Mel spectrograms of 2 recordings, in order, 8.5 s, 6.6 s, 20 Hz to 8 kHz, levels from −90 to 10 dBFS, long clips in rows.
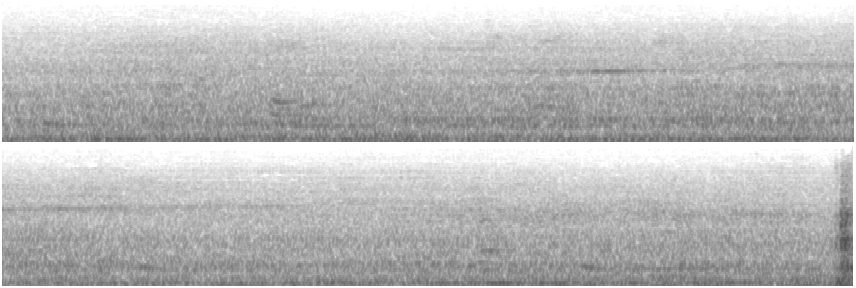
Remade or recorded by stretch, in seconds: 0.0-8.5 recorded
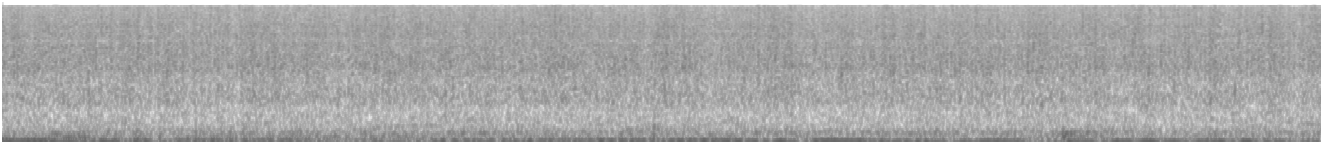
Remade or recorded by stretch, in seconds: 0.0-6.6 recorded

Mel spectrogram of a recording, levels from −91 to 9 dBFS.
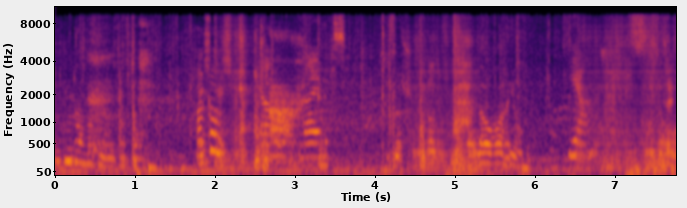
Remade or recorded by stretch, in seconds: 0.0-2.0 recorded; 2.0-2.5 remade; 2.5-4.4 recorded; 4.4-5.3 remade; 5.3-6.5 recorded; 6.5-7.8 remade

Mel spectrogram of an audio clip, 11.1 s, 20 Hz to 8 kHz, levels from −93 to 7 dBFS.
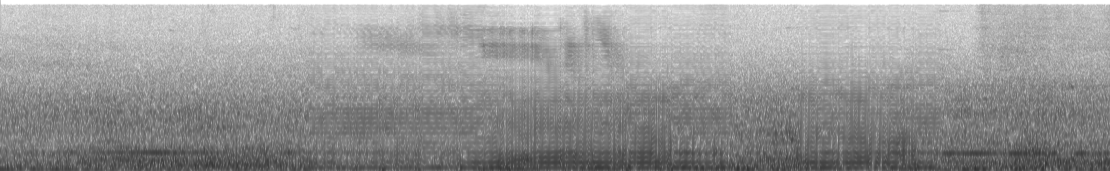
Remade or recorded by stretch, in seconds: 0.0-3.1 recorded; 3.1-7.3 remade; 7.3-8.0 recorded; 8.0-9.4 remade; 9.4-11.1 recorded

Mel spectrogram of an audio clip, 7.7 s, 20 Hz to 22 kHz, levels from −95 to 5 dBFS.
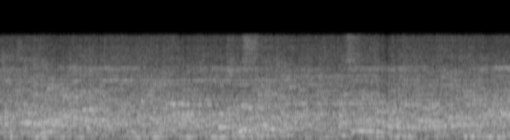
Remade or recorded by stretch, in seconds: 0.0-7.7 remade

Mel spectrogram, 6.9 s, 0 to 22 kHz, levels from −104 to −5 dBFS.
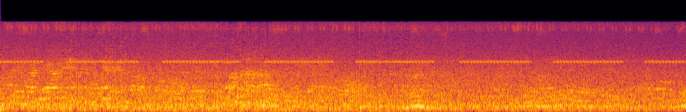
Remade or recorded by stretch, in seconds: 0.0-0.6 recorded; 0.6-1.3 remade; 1.3-2.1 recorded; 2.1-2.7 remade; 2.7-3.5 recorded; 3.5-4.1 remade; 4.1-6.9 recorded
